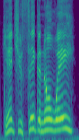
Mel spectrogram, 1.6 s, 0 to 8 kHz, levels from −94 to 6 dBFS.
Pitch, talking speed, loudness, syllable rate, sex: 215 Hz, 230 wpm, -15 LUFS, 4.2 syllables/s, male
